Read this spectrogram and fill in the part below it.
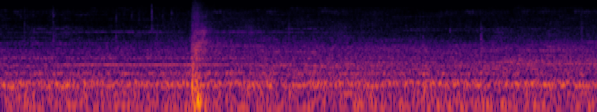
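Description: Footsteps thud on wooden stairs.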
